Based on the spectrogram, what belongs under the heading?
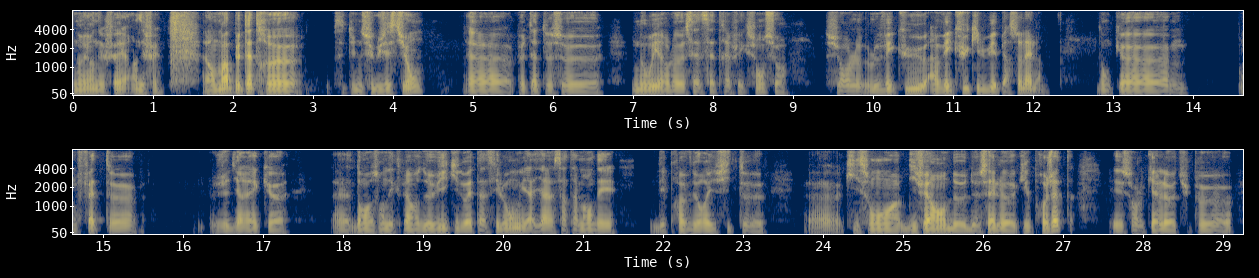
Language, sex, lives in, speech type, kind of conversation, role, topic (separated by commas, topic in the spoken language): French, male, France, conversation, advice, advisor, Comment puis-je arrêter de me comparer aux autres dans ma carrière ?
